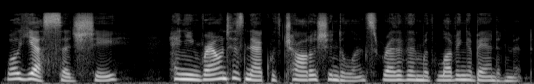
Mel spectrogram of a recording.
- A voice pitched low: No, high, 205 Hz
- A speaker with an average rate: Yes, average, 180 wpm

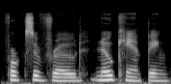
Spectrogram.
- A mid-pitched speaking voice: Yes, medium, 180 Hz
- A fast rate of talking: No, average, 140 wpm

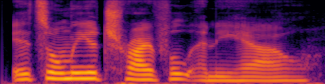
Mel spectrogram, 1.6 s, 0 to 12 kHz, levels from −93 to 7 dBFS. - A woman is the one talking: Yes, female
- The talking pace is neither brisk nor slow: Yes, average, 185 wpm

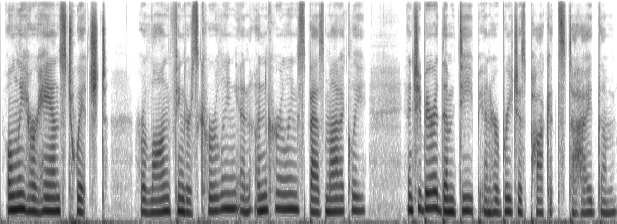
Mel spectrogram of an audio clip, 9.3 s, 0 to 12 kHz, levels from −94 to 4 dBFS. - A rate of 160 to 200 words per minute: No, average, 150 wpm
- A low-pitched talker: No, high, 200 Hz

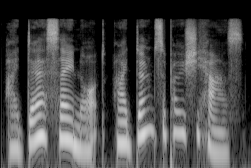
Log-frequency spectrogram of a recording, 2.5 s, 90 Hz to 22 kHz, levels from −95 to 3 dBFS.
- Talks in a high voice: Yes, high, 215 Hz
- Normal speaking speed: Yes, average, 190 wpm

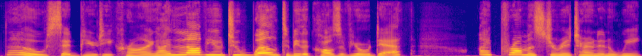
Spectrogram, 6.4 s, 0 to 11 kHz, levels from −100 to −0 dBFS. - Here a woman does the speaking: Yes, female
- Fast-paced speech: Yes, fast, 215 wpm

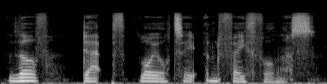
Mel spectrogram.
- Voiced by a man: Yes, male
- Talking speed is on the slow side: Yes, slow, 90 wpm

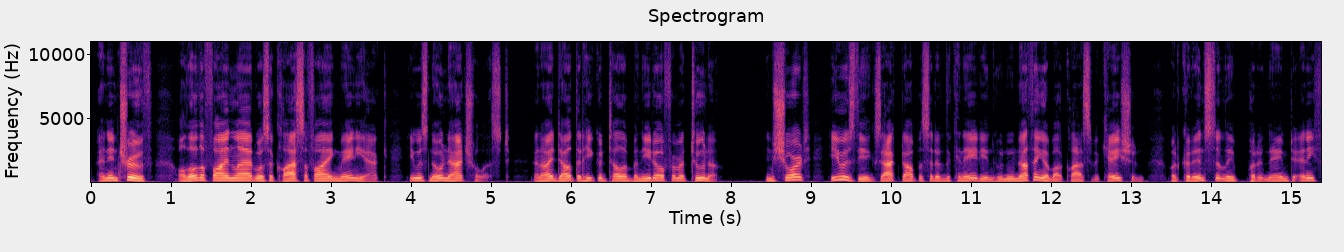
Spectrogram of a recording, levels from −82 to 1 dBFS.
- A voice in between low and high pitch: Yes, medium, 150 Hz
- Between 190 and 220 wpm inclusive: Yes, average, 200 wpm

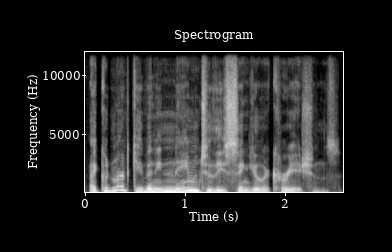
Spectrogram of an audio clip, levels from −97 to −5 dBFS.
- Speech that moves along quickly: Yes, fast, 230 wpm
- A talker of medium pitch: Yes, medium, 175 Hz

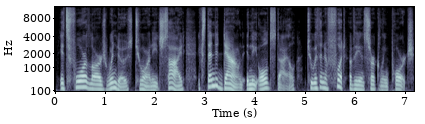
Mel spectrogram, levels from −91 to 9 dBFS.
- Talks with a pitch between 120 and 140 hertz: Yes, low, 135 Hz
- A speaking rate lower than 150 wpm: No, average, 185 wpm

